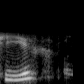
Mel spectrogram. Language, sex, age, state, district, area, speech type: Kashmiri, female, 30-45, Jammu and Kashmir, Shopian, rural, conversation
